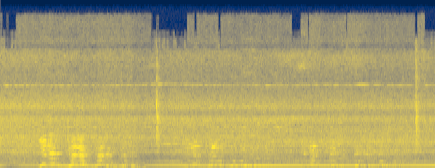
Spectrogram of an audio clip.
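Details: Leo, a male working-line German Shepherd, vocalizes indoors at a vacuum cleaner with wavering, warbling whine-howls in three bursts, backed by a constant motor drone.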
